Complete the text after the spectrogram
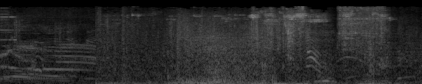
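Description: A heavy gun fires with loud booming blasts.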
